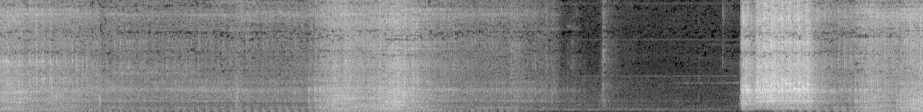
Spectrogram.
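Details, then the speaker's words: Honda Grazia scooter with self-start fault, after rewiring finished (self wire to switch, green wire to negative): pause, brief starter spin, engine catches at once into steady, even idle; self-start fixed. "ఈ విధంగా మనకి self complaint అయితే మనం Activa కానీ డియోో కి కానీ మన ఇప్పుడు చేసిన గ్రాజియా కి కానీ ఆల్మోస్ట్ హోండా బల్ అనేది చేసుకోవచ్చు"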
